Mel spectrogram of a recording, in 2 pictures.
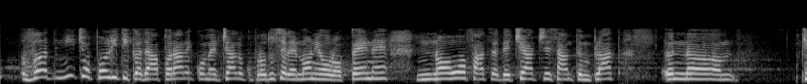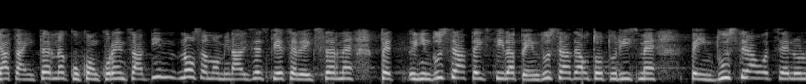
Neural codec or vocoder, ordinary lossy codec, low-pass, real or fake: vocoder, 22.05 kHz, 80 mel bands, WaveNeXt; none; 5.4 kHz; fake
